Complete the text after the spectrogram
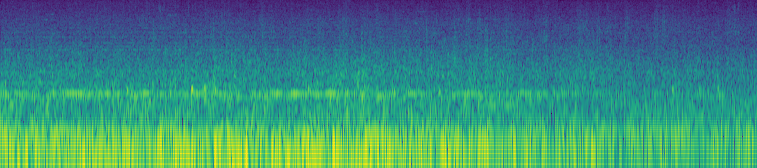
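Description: Heavy armored footsteps run over soft ground.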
